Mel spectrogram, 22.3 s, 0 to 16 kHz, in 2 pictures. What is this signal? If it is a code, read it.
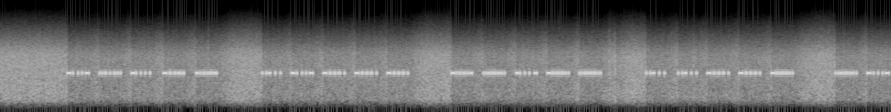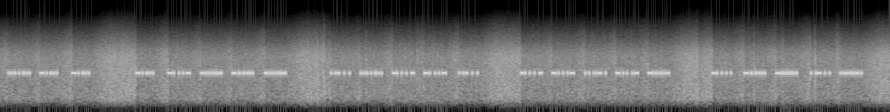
Hellschreiber (Feld-Hell, 122.5 baud), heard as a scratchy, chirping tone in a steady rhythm, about 1420 Hz, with radio static. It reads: WXLRG YWFFP DZUES YYFPE ZHXKK KWGRG YXUWY UHJMD LRBTZ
